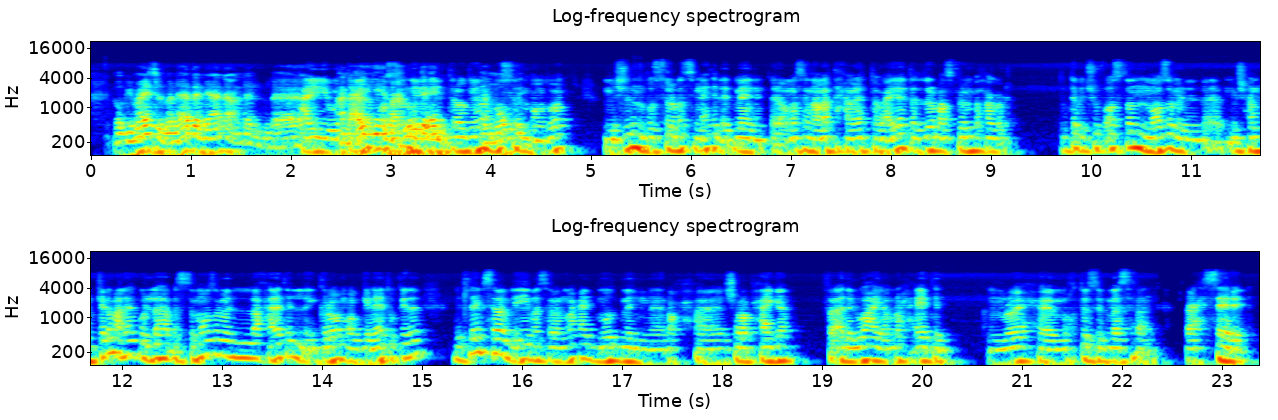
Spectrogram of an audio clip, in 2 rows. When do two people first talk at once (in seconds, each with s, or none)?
2.1 s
